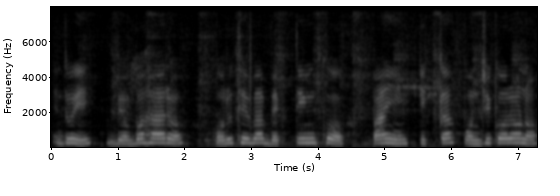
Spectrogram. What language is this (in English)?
Odia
